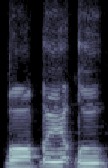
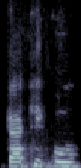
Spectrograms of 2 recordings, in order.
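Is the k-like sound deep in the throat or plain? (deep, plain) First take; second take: deep; plain. First: The k-sound comes from the tongue root. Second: The k-sound is a plain k. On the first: "এটা একটু জিহ্বার গোড়া থেকে উচ্চারিত হয়" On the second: "একবার হুবহু কা, বাংলা ক এর মতো কাকিকু"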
